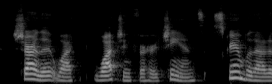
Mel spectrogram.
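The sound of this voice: This is an unforced reading voice. Behind it, the background stays quiet.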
